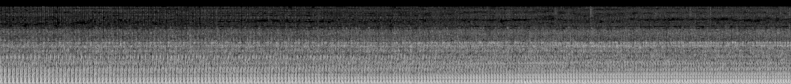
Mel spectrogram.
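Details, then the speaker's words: LD80 motorized bike two-stroke after first internal rebuild with reused partly broken-in rings and possibly misinstalled piston pin clips, spark plug out: busy steady buzz with metallic clank inside the top end; needs teardown. "I'll let you hear this sound that's a bale sounds like a ping inside the motor not really a ping but a clang your yeah Clank that sounds more like it"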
